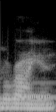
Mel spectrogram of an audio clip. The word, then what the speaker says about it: Maria: and Converse Francis she went by her middle name Mariah and pronounced it that way conver Francis her older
